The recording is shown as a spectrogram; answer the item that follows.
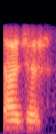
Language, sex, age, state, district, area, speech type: Nepali, female, 60+, West Bengal, Kalimpong, rural, conversation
